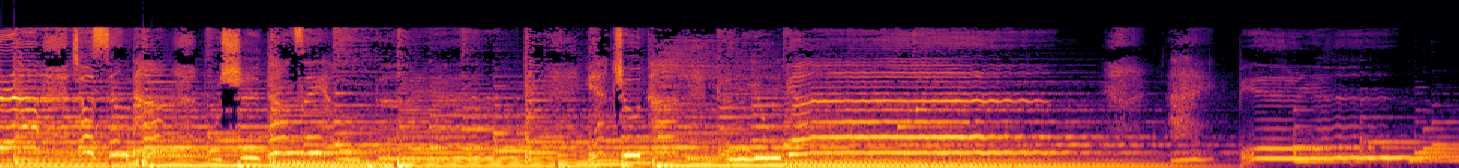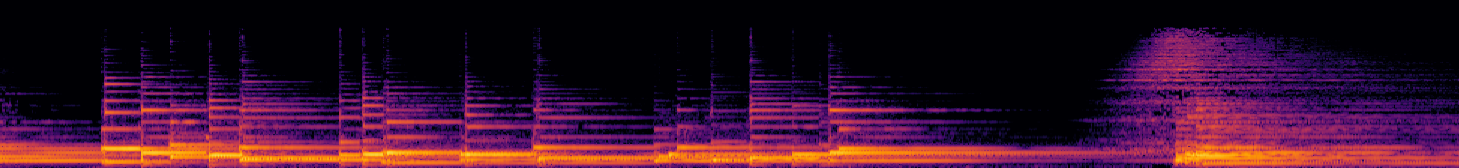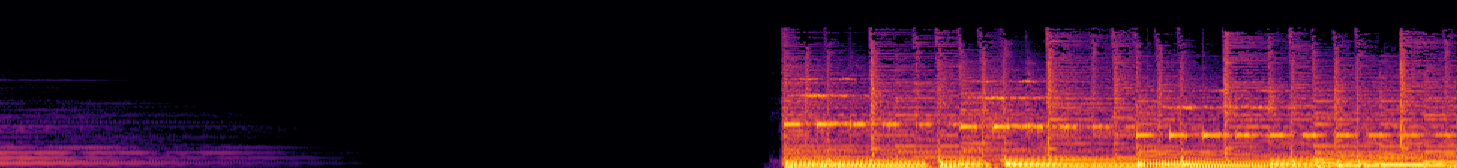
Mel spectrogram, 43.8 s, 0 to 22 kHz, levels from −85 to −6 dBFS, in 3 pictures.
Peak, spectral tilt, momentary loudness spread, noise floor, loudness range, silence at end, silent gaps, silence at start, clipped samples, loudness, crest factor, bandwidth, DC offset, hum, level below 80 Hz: 0 dBFS; -6 dB/octave; 17 LU; under -90 dBFS; 14 LU; 0 s; 33.35-33.40 s, 33.47-34.41 s, 34.66-34.70 s, 34.82-34.86 s, 35.21-35.26 s, 35.32-35.36 s, 35.95-35.99 s, 36.10-36.44 s; 0 s; under 0.1%; -15 LUFS; 16 dB; 11.5 kHz; under 0.1%; none; -20 dBFS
